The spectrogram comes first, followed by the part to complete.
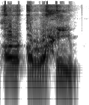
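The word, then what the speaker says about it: الرحيم: They say Ar-Rahim because this is how it's pronounced, but the fact it is Al-Rahim, Al-Rahman, Al-Aziz, Al-Muhaymin, etc.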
